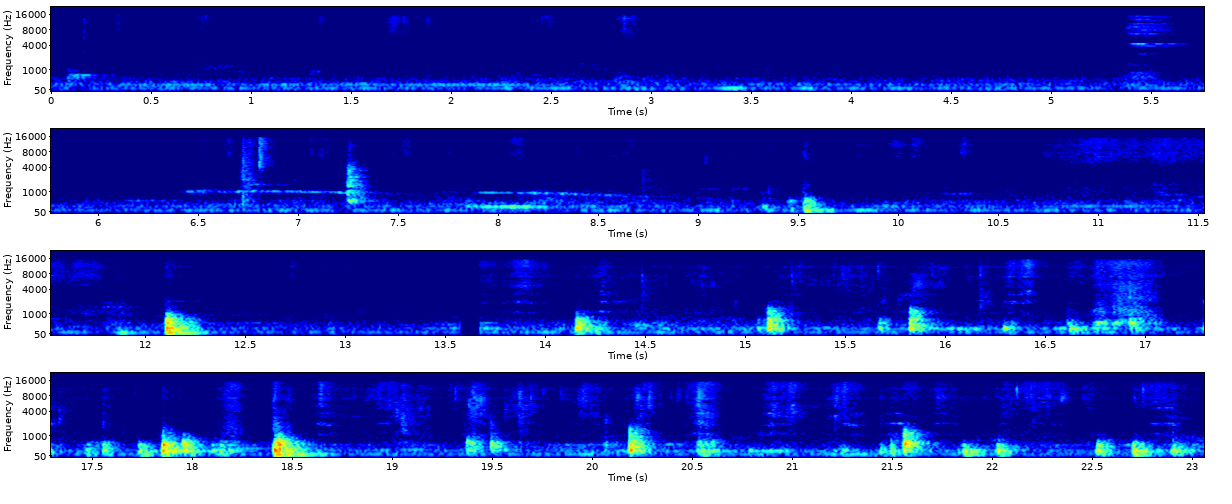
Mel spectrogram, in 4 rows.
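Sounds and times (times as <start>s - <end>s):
hands patting dough on steel plate: 13.6s - 23.0s.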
